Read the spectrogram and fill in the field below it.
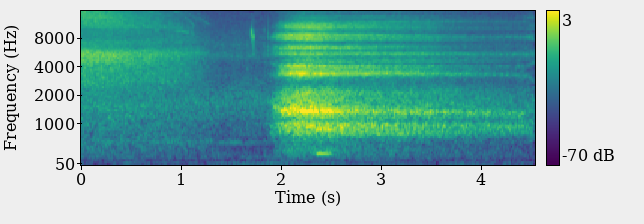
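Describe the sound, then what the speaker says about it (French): A slow, deep breath taken consciously while standing during a quiet yoga session, a soft inhale building into a fuller, steady airy exhale, close and alone without talk. "Faites 3 respirations en conscience ici."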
